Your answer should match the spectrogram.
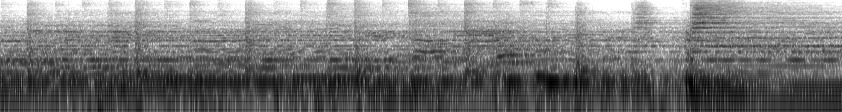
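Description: A live country-rock band with acoustic and electric guitars playing over drums that keep a steady beat, with some singing, and a loud accented hit about seven seconds in.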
